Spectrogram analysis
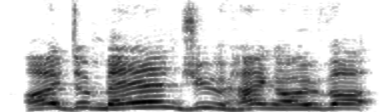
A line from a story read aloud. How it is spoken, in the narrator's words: the superintendent roar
